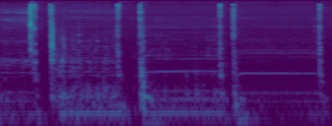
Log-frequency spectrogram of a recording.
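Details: Lincoln LS that had sat about a year: short clicks, then a steady, even electric-motor whir for about a second each time the power tilt/telescope steering column moves. The adjuster works smoothly and sounds healthy.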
